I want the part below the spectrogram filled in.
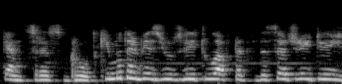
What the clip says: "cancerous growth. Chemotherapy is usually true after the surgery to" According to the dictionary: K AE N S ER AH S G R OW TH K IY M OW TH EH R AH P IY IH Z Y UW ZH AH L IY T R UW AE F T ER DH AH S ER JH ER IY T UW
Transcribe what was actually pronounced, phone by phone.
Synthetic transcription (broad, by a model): K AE N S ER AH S G R OW T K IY M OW T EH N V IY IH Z Y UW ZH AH L IY T UW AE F T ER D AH S ER JH ER IY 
